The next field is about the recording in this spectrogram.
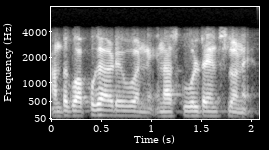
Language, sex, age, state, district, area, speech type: Telugu, male, 18-30, Andhra Pradesh, East Godavari, rural, conversation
